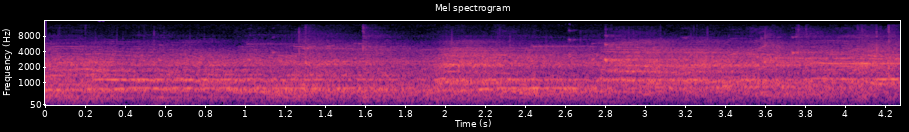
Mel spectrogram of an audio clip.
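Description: A basketball dribbled on a hardwood gym floor, with the steady chatter and calls of a crowd and players in the gym.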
